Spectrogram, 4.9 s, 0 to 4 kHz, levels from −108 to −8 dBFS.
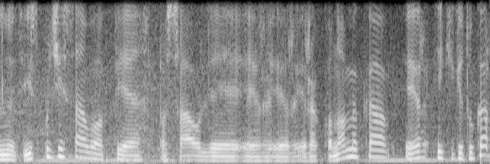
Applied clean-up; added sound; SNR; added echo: none; Car passing by; 14 dB; none.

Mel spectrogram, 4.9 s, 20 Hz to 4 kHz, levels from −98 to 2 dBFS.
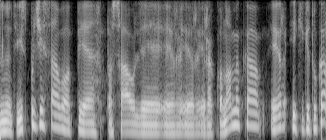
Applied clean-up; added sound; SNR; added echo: none; none; none; none.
